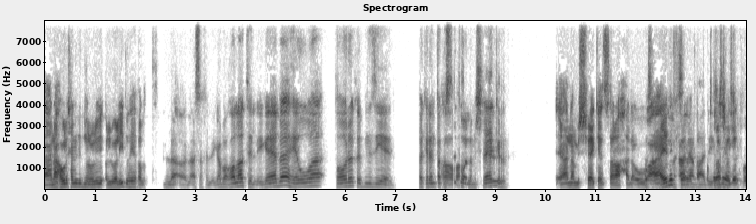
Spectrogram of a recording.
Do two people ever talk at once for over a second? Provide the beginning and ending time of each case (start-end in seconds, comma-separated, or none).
12.0-13.5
